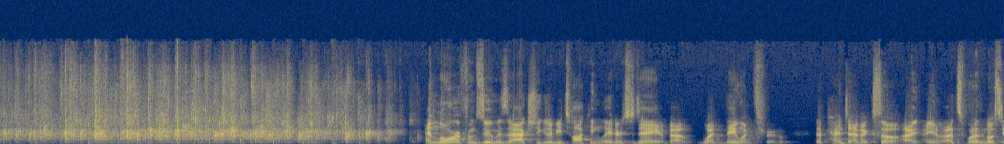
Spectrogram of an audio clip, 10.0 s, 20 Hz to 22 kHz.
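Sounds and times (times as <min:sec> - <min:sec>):
room full of colleagues applauding: 0:00.0 - 0:04.2
speech: 0:04.3 - 0:10.0.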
